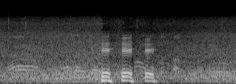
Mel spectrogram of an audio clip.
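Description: Shallow mountain river rushing steadily over rocks and rapids. A short burst of voice comes about a second in.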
